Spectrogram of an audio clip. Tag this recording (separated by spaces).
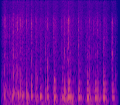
elastico estirar halar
